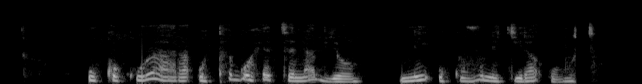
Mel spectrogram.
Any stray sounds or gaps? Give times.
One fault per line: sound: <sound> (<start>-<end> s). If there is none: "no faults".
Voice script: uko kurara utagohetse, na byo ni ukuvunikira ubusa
sound: dropout (5.8-5.9 s)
